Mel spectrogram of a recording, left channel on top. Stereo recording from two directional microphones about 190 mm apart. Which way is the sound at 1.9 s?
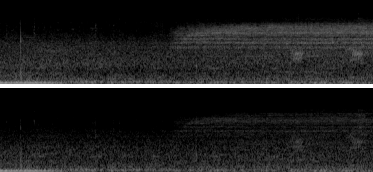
50° right (ahead or behind).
